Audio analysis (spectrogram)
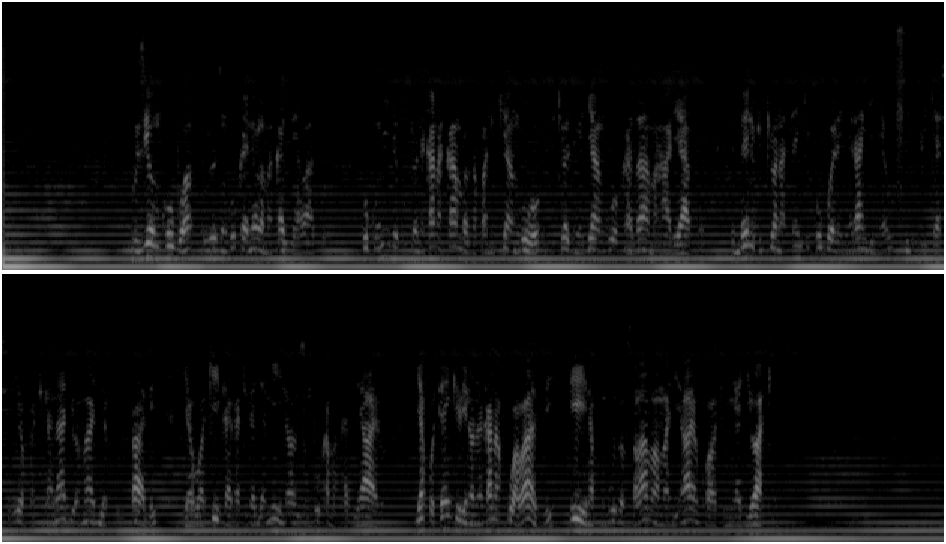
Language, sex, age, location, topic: Swahili, male, 18-24, Dar es Salaam, government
